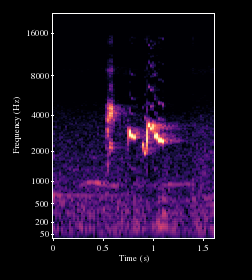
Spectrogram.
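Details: Sooty-headed bulbul singing actively in its natural voice, meant to lure wild bulbuls: a clear phrase of three notes, one high and brief, then two fluty notes dipping and falling.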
